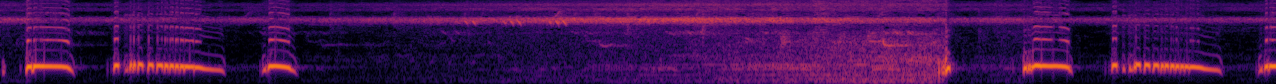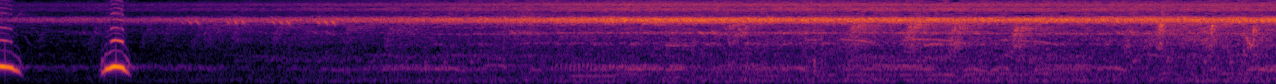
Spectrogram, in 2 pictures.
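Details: Spotted dove used as a decoy in its first training session in a trap enclosure: bursts of short mellow hooting coos near the start and again midway, separated by a rushing noise and followed by steady background hiss.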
